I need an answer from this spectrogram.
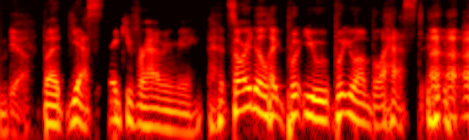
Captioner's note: polite laughs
